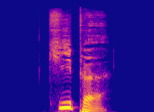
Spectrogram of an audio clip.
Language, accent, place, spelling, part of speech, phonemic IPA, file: German, Germany, Berlin, Kiepe, noun, /ˈkiːpə/, De-Kiepe.ogg
- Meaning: a large wicker basket, carrying basket (typically on the back)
